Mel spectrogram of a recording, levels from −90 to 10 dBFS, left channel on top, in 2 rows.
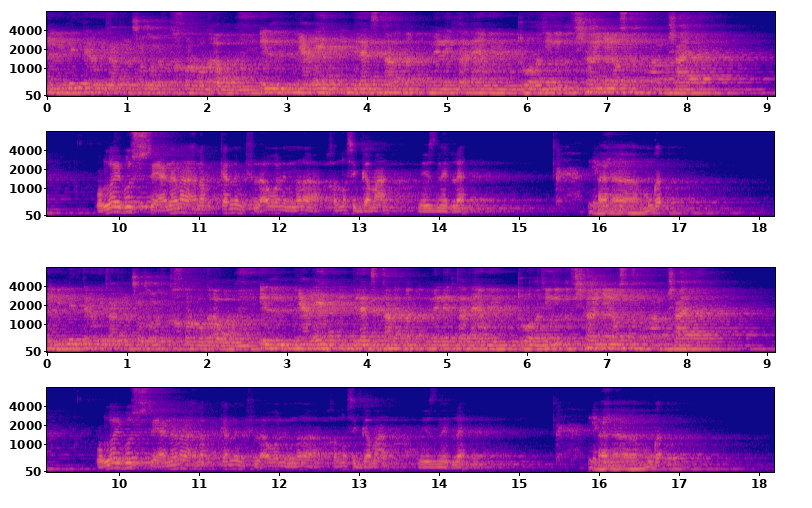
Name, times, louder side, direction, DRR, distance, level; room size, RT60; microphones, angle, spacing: voice 1, 0.0-8.2 15.9-16.2, equal, 20° right, -2 dB, 5.5 m, -29 dB
voice 2, 9.7-13.4 13.7-14.4 15.5-16.8, left 3 dB, 50° left, 6 dB, 1.7 m, -32 dB
28.0 x 24.5 x 8.7 m, 2.5 s
head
